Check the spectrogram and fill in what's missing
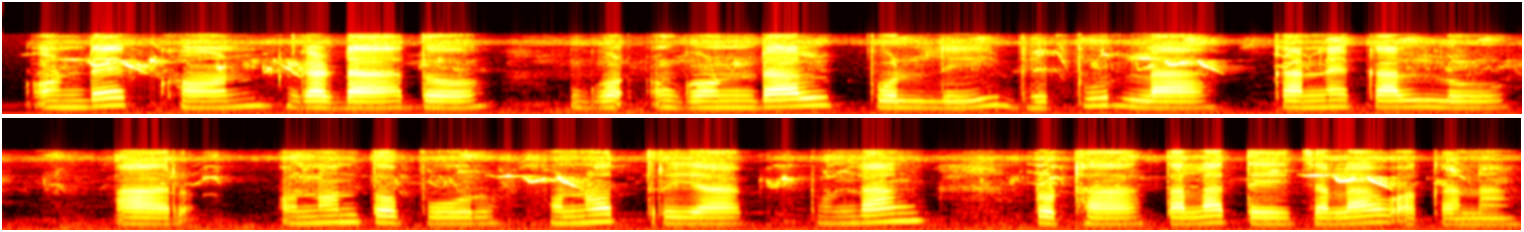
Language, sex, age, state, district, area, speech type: Santali, female, 18-30, West Bengal, Birbhum, rural, read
